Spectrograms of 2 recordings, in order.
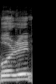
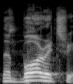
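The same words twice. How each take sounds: First: The main stress is not on the second syllable. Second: The main stress is on the second syllable. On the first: The speaker calls it wrong. "That's the Nigerian way of" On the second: The speaker calls it right. "the emphasis is on the second syllable"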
